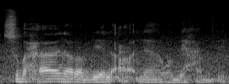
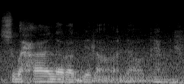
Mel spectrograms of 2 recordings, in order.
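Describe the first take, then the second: The two takes are said the same way.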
